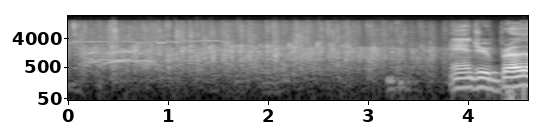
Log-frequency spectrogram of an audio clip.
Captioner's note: audience applauding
